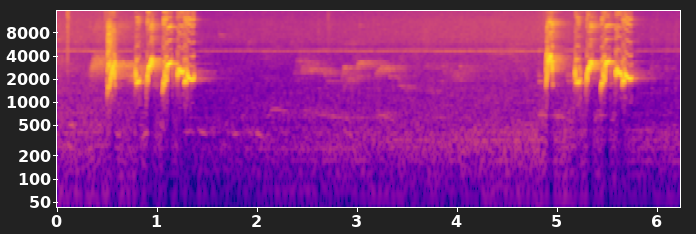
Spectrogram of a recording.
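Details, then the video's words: Red-whiskered bulbul singing in a morning contest: two fast phrases of five or six bright, sliding whistles, roughly four seconds apart, with quiet chirps from other birds between them. "Chào Mào Hót Đấu Sáng"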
